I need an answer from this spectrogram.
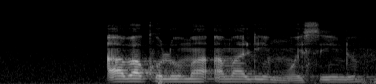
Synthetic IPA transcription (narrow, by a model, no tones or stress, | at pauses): aɓakʰulumaʔamalimiwesiːntʼu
